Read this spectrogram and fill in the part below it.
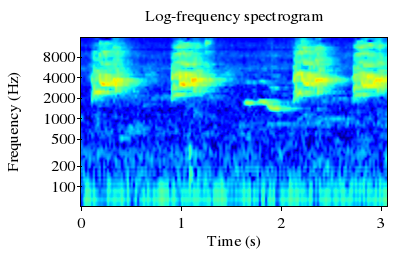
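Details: Oriental magpie-robin kept in a cage in Miri, Sarawak, recorded for an online singing competition. Four short harsh, buzzy bursts come in quick succession, with one thin descending whistle between them.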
